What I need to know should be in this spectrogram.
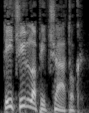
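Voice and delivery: high, loud command; urgent stage shout; called order. Acted. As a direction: call out an order from outside.

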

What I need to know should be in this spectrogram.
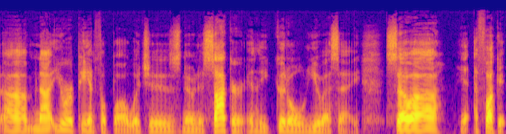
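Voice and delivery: normal talking voice

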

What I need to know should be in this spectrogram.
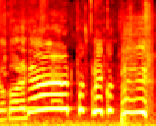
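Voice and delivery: a frightened squeak as it starts; panicky squeak. Real, not acted. Monster attacking again.

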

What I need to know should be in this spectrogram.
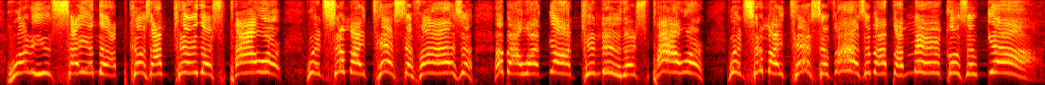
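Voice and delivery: high, loud shouted preaching; rising fiery sermon shout; preaching at full force. Acted. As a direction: preach it out to the whole church. Preacher testifying to church.

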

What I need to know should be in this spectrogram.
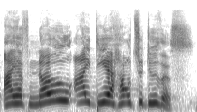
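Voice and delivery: slow, emphatic declaration of helplessness; war cry. Acted. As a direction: drag out a mock war cry.

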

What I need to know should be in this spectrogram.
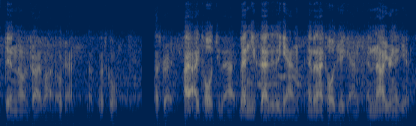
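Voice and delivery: sarcastic mutter. Real, not acted. Mutters sarcastically to himself after the tripod argument. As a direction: mutter it under your breath.

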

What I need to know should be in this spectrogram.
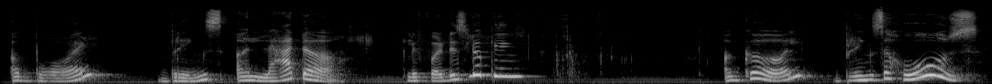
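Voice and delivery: slow, drawn-out storybook reading; reading to children. Acted. Auntie D reads Clifford aloud to the children, slow storybook voice. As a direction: read each line slowly, as if to little kids.

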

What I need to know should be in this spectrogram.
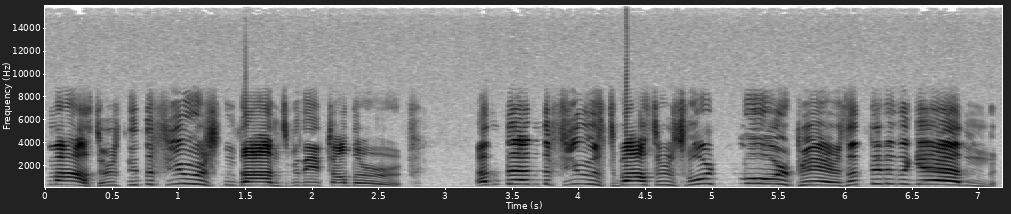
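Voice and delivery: high, loud, building epic narration; excited narration. A narrator's reading. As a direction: hype each fusion bigger. Climactic fusion narration.

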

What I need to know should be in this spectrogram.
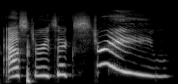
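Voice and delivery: high, slow, laughing hype voice; hyped announcer. Pretend. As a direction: say it like a game trailer. Echoing title, hyped.

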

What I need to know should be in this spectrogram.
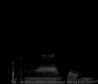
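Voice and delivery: a quiet irritated mutter; muttered aside. Retold or imitated. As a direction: grumble to yourself so the guest can't hear. Host mutters about rude child.

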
